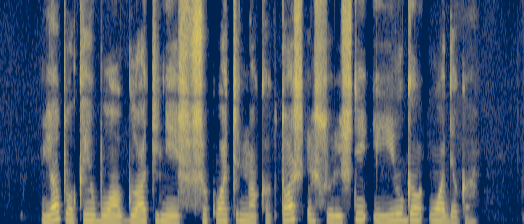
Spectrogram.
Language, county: Lithuanian, Utena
